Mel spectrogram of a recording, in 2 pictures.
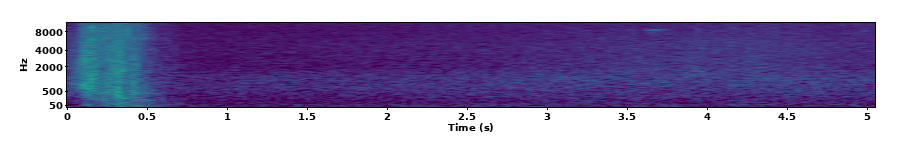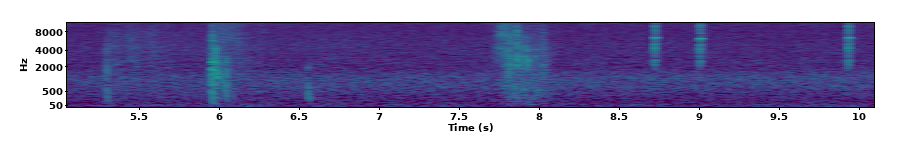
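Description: Footsteps tap on roof tiles.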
